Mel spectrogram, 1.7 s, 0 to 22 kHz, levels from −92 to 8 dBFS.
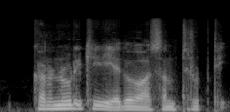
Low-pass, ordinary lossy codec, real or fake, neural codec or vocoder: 10.8 kHz; none; fake; codec, 16 kHz in and 24 kHz out, 0.8 kbps, FocalCodec, streaming, 65536 codes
